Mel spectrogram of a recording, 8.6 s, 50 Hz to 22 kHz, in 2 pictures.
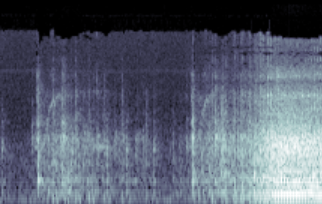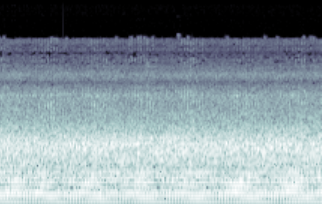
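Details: Toro 22-inch Recycler mower, reassembled after previous owner took it apart, good compression, fresh gas: a few pull-cord tugs, then it catches and settles into a smooth, even, steady idle with no misfires; healthy engine.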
